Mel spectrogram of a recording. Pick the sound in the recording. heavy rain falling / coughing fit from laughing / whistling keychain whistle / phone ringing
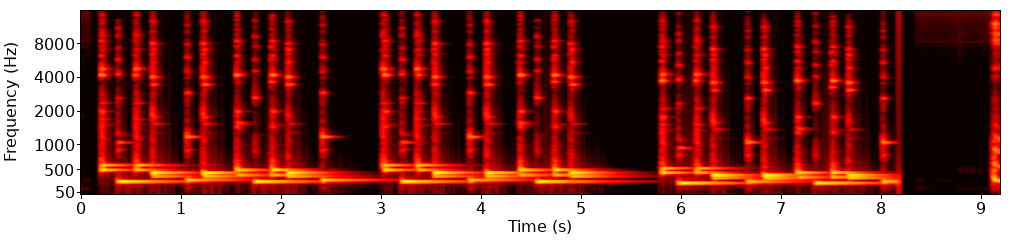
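phone ringing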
